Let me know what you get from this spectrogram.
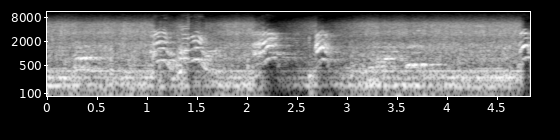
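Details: Castrated male German Shepherd that barks nonstop, tries to mount and urinates everywhere, still dominant; a few sharp, yelping barks in two quick pairs, with a steady hum of background noise throughout.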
